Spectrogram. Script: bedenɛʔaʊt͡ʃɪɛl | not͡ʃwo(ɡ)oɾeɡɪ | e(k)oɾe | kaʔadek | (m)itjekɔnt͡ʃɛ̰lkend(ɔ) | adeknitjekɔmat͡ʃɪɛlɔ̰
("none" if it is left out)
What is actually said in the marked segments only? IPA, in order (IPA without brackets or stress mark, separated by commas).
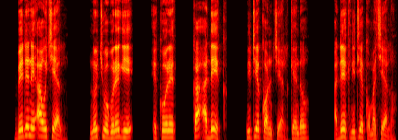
ɡ, k, n, o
